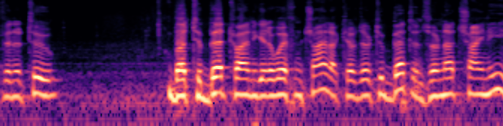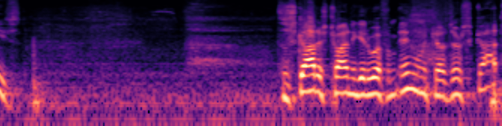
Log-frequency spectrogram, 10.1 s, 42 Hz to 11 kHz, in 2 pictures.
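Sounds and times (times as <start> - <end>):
man breathing in: 5.4 - 7.8
man speaking: 7.8 - 10.0.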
